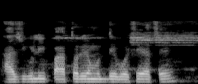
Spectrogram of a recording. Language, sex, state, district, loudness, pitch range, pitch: Bengali, male, West Bengal, Jalpaiguri, -19 LUFS, 120-130 Hz, 125 Hz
